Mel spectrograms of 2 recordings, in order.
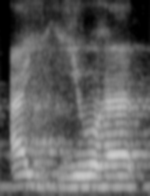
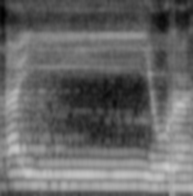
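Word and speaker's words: أيها: Ya ayyuhanasuakum ya lima harakat ayyuha tekan ynya dan tidak usah dengung kalau didengungkan jadi salah ya ayyuha salah walaupun kita tidak niat mendengungkan, tapi kalau ditahan y-nya yang bertasydid ini ya salah Ya ayyuha ini salah.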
